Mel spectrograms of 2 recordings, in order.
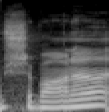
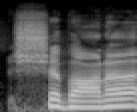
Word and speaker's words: Shabana: you can't spell or you can't pronounce Shabbana. S H A B A N A. Like that's Shabana.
